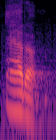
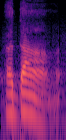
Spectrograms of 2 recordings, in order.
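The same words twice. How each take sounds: First: The name is pronounced the English way. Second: The name is pronounced the Hebrew way.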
